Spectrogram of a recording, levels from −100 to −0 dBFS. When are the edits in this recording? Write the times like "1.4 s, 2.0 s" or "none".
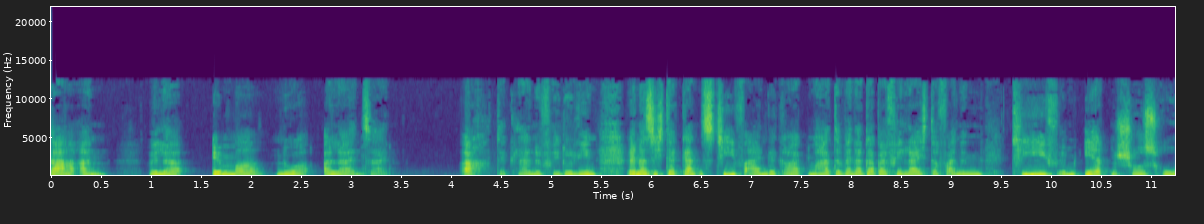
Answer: none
